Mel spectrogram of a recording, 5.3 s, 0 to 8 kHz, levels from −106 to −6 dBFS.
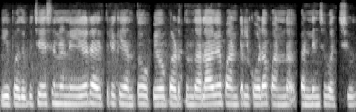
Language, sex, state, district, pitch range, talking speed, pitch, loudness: Telugu, female, Andhra Pradesh, Srikakulam, 215-235 Hz, 125 wpm, 225 Hz, -16 LUFS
